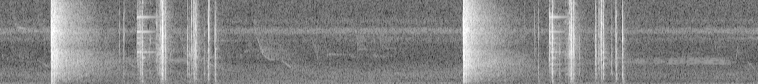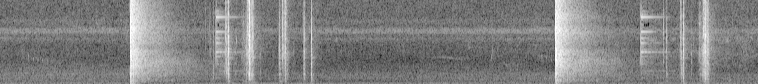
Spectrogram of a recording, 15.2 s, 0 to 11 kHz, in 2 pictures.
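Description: A precision .22 LR rifle fires at a target 150 yards out, four sharp, crisp shots spaced about four seconds apart, each trailed by faint distant metallic pings, over quiet outdoor background.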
